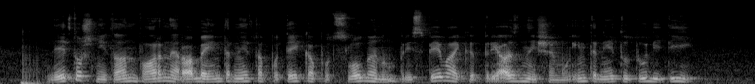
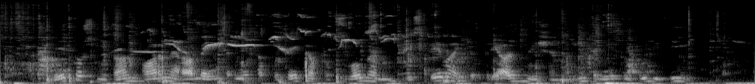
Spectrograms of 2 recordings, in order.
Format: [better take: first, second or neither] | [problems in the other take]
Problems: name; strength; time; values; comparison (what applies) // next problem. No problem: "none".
first | noise reduction (classical method log-MMSE)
